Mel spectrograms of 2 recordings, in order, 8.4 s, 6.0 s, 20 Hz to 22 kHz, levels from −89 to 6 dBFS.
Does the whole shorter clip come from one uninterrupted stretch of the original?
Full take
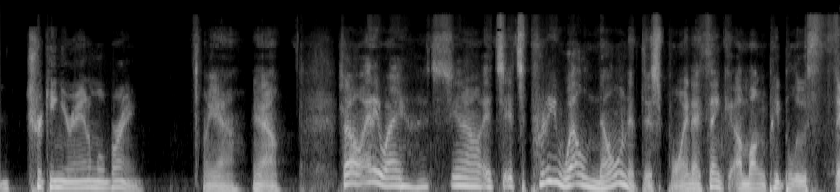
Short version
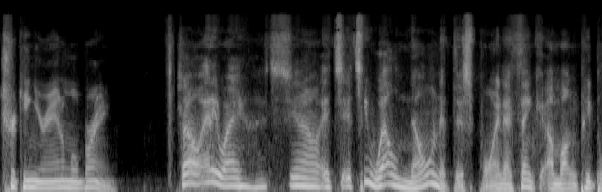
no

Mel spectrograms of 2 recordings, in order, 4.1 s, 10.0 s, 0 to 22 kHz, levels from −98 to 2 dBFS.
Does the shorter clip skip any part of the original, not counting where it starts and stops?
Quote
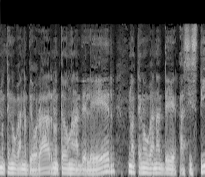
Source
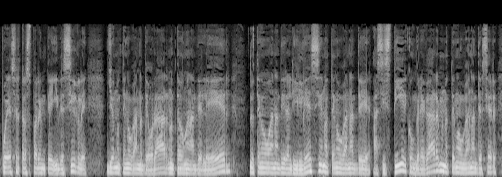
yes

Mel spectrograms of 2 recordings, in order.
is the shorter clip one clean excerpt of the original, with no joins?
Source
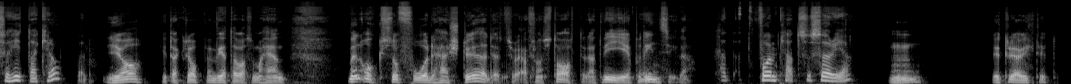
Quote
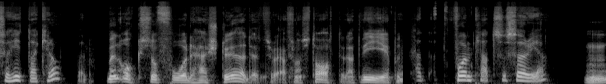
no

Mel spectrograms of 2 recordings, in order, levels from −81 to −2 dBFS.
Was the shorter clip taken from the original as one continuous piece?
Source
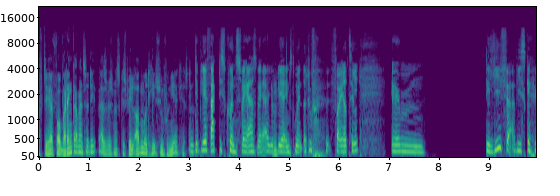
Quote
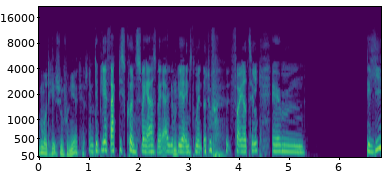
no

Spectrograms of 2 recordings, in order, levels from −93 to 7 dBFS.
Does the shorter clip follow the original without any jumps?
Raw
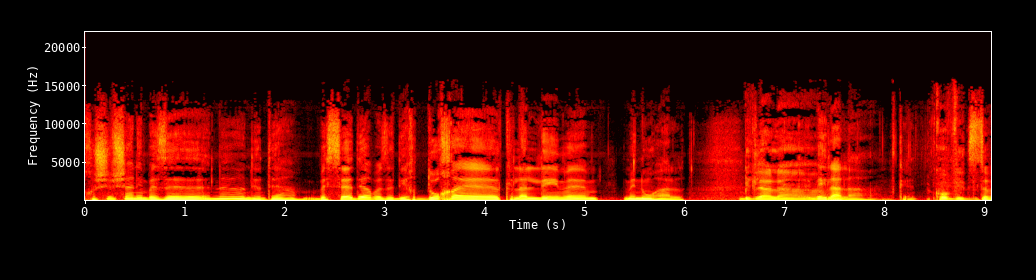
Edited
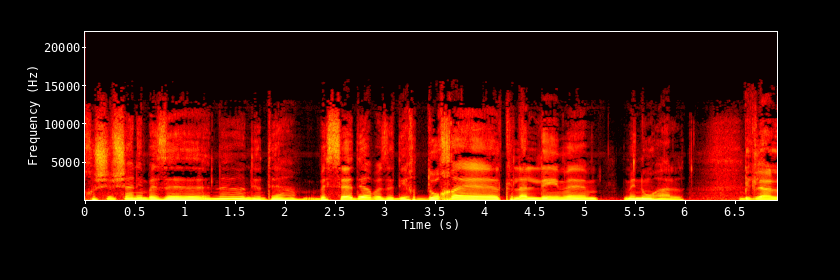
yes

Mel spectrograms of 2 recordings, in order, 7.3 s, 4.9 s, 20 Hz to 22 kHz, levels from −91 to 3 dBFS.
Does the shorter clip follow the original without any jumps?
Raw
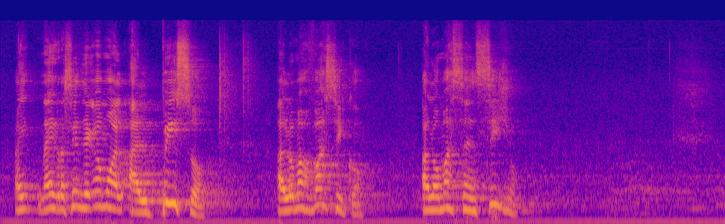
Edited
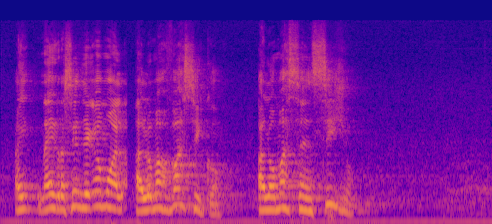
no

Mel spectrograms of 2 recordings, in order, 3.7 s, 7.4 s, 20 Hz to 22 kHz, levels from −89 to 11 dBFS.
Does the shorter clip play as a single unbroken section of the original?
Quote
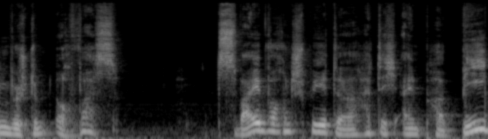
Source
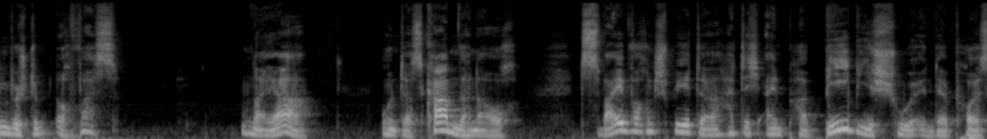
no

